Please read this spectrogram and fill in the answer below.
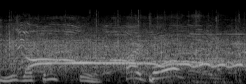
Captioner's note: audience applauding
